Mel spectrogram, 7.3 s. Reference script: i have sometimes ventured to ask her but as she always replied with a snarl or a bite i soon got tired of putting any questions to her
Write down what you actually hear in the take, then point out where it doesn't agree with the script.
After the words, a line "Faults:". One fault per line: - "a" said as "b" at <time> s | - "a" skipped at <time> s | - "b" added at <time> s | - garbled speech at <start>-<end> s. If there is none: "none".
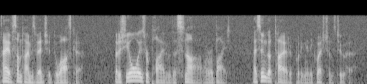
i have sometimes ventured to ask her but as she always replied with a snarl or a bite i soon got tired of putting any questions to her
Faults:
none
